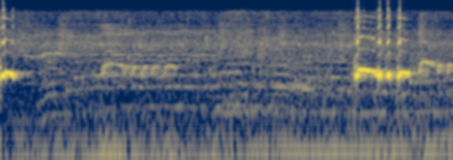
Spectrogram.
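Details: Zebra dove of the Majapahit line, whose singing draws replies from other doves: brief coo at the outset, faint rippling notes, then a loud stuttering clicked coo followed by a rolling trill.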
